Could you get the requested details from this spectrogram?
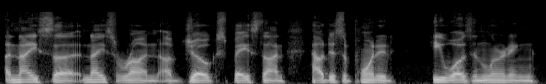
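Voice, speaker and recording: A man hosting a casual chat, rambling with halting restarts. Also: low voice, fairly even intonation, clear, resonant tone, no echo, studio quality. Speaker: host.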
